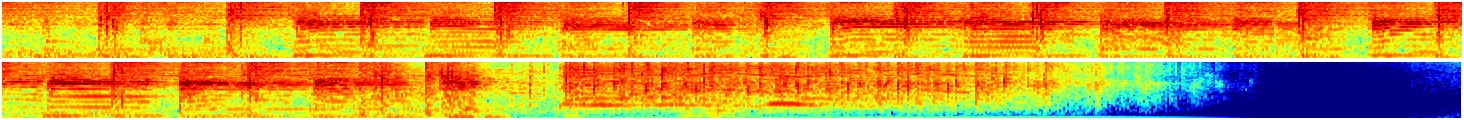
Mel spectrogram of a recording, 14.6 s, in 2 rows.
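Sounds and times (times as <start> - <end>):
band playing: 0.0 - 10.2
rhythmic hand claps: 0.0 - 13.2.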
